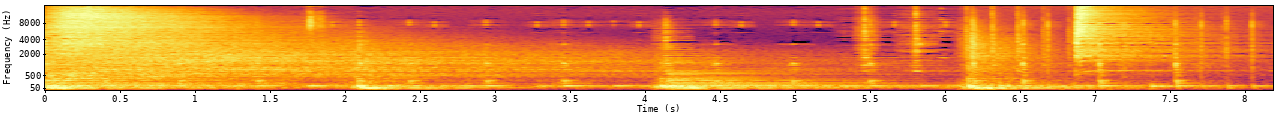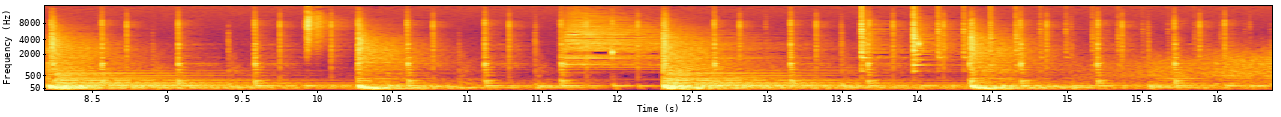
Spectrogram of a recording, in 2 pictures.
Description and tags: This is a Chinese / Eastern percussion loop featuring Kodo drums and a variety of gongs. Also included in the pack is "China-End" which is a final gong hit to bring conclusion to the loop. This would make a great backing track. Enjoy!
